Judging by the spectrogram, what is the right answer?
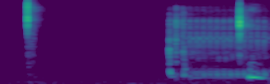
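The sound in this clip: A small suction device gives one sharp click as its power button is pressed, then after a short pause it starts running with a faint, rapid pulsing putter.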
